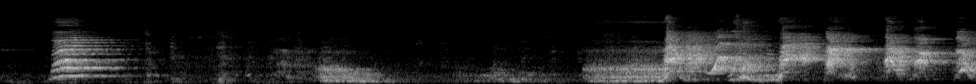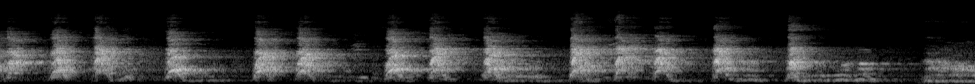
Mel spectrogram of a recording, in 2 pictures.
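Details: Golden Retriever dog playing with its mum at home: a short high whine first, then from about six seconds a long run of loud, sharp barks, roughly one per second, some fifteen in all, fairly even in pitch.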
